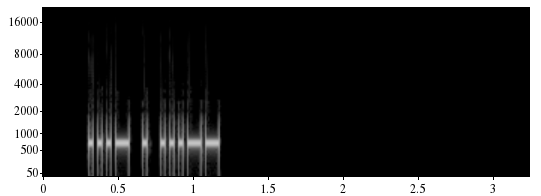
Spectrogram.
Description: Morse code, heard as a keyed tone, about 42 wpm, 700 Hz. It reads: VE3
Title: Callsign Prefixes for Top 25 DXCC - 40wpm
